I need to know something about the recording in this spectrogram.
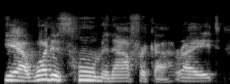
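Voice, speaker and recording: A woman's voice: low voice, moderate pace. A woman, an academic guest, explaining ideas in an assured, explanatory way. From Nigeria. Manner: assured, explanatory, frequent affirmations. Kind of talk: interview answers, explaining.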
